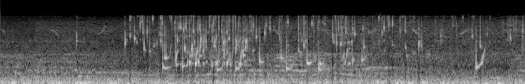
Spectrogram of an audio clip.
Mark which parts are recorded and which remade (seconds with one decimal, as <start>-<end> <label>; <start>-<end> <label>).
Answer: 0.0-1.8 recorded; 1.8-5.3 remade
